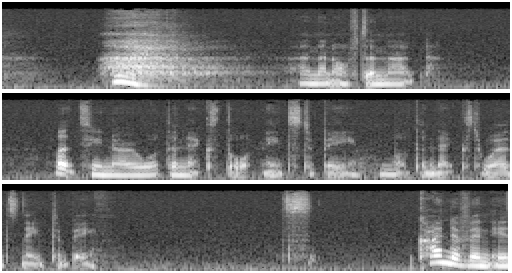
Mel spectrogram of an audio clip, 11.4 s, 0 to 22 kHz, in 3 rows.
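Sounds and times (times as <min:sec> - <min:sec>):
deep breath taken by a speaker: 0:00.0 - 0:02.0
speech: 0:00.8 - 0:01.2, 0:02.2 - 0:03.3, 0:04.2 - 0:08.5, 0:09.7 - 0:10.1, 0:10.7 - 0:11.4.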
